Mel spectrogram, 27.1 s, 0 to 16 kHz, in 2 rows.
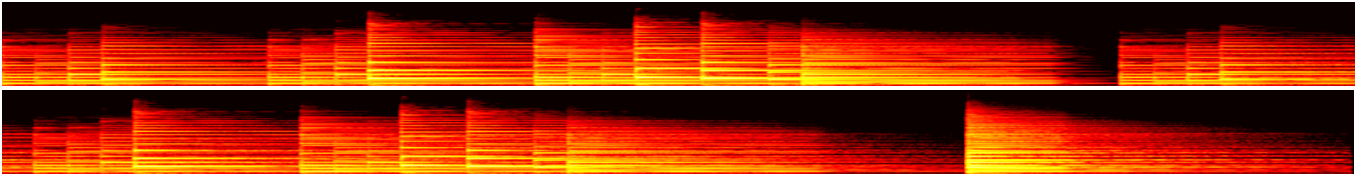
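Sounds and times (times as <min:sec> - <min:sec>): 
mini grand piano with reverb: 0:00.0 - 0:10.6, 0:11.2 - 0:21.8, 0:23.2 - 0:26.0.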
